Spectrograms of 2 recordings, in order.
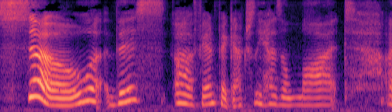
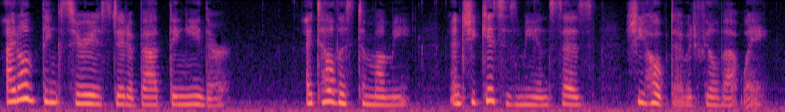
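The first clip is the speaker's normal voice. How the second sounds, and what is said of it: Adult doing a child's voice. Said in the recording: “That was actually really fun to do the child voice.”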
